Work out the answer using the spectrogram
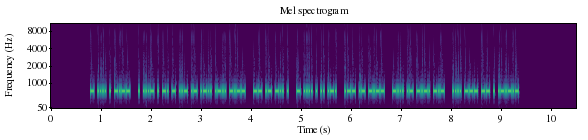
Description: Morse code, heard as a keyed tone, about 52 wpm, 700 Hz. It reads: THEY EVENTUALLY MADE THEIR WAY BACK HOME.
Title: Sentences from Top 1000 Words - Review Part 6 - 50wpm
